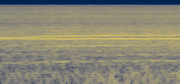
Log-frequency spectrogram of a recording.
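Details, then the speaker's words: Chevy Blazer idling on a warm day after oil catch can install (suspected small head gasket leak, moisture): steady idle with even rushing whoosh and constant mid hum as the electric cooling fan kicks in, running normally. "fan just kicked in my electronic fan"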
